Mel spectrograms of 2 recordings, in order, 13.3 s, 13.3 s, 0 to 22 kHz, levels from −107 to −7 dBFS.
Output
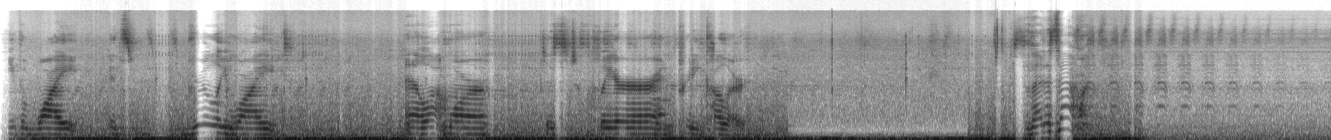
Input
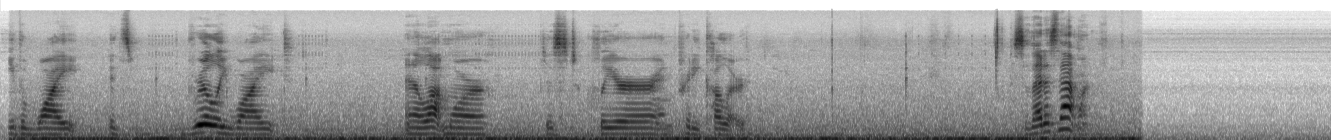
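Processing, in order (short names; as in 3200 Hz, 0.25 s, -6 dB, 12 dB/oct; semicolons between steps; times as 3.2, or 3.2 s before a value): opening faded in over 0.97 s; 7.87–9.68 passive tone stack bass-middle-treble 10-0-10; notches 60/120/180/240/300/360/420 Hz; on a send: thin delay 0.238 s, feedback 76%, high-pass 2300 Hz, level -22.5 dB; on the sum: negative-ratio compressor -25 dBFS, ratio -0.5; in parallel at +2 dB: limiter -22.5 dBFS, peak gain reduction 12 dB; on the sum: dynamic EQ 2700 Hz, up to -6 dB, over -41 dBFS, Q 0.97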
